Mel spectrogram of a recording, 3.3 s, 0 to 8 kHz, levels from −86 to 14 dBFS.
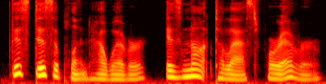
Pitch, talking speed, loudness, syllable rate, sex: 150 Hz, 145 wpm, -21 LUFS, 5.5 syllables/s, female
